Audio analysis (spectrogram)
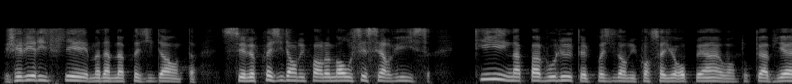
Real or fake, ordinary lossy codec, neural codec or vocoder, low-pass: fake; none; codec, 16 kHz, 1 kbps, FunCodec, trained on LibriTTS, 50 frames a second; 5.4 kHz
